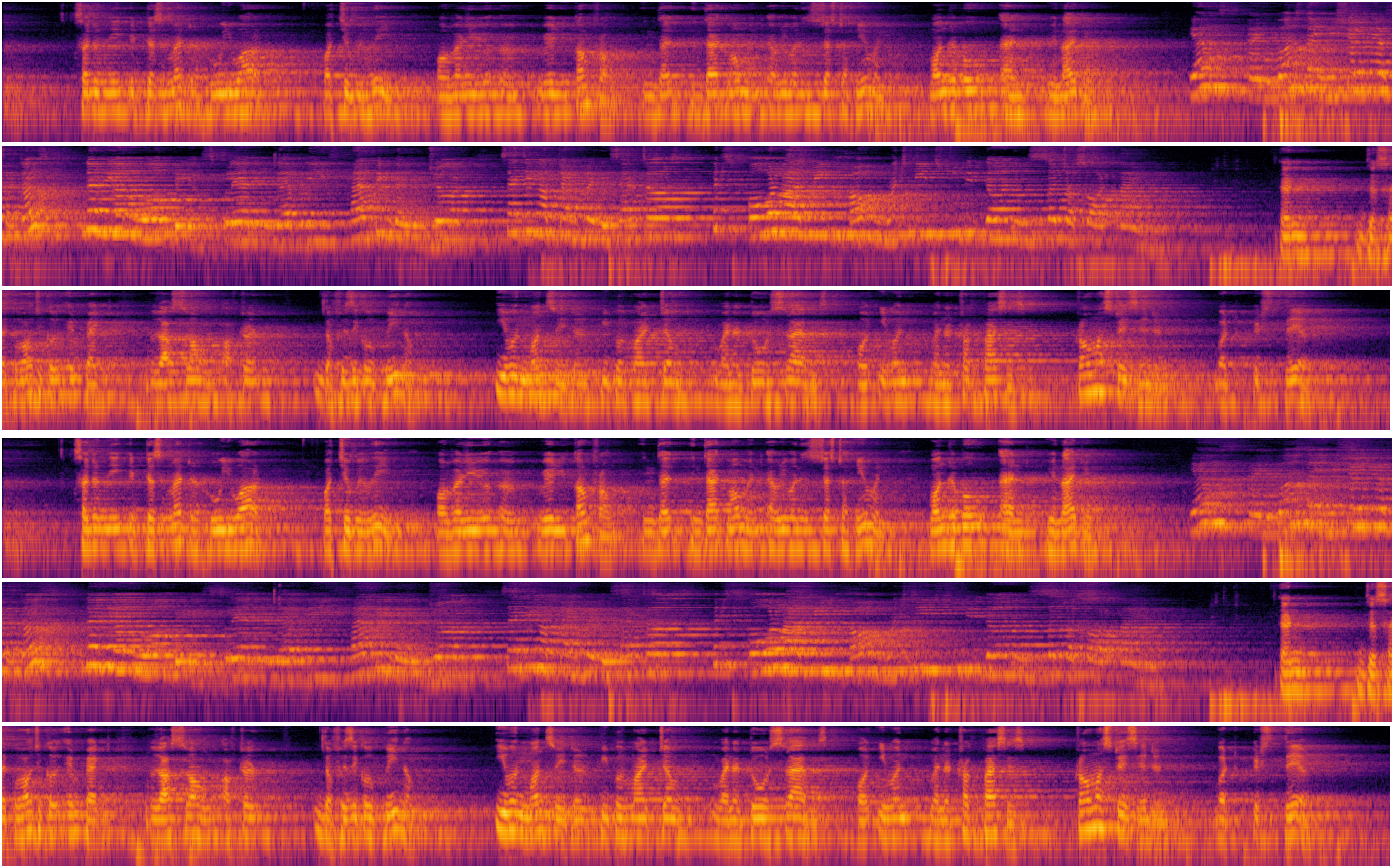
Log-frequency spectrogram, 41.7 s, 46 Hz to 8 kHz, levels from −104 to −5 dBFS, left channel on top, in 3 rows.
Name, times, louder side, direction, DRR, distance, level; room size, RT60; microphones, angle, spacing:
voice 1, 0.7-2.6 3.2-3.9 4.3-8.8 9.3-10.9 26.7-26.9 27.4-30.4 30.9-31.9 32.7-34.6 34.9-36.0 36.3-38.0 38.5-39.5 39.9-40.9, right 2 dB, 80° right, 5 dB, 1.1 m, -28 dB
voice 2, 11.9-18.6 18.9-25.4, left 1 dB, 45° left, -3 dB, 3.4 m, -32 dB
18.0 x 15.0 x 9.9 m, 2.4 s
head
